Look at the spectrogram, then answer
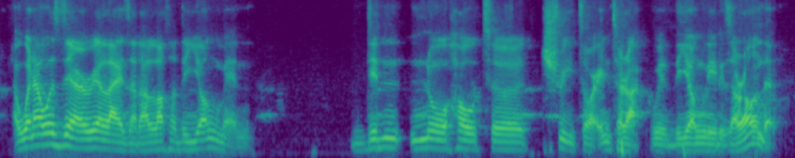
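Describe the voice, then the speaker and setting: With a Jamaican accent, a man speaks with lively intonation. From Jamaica, Kingston. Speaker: engineer and teacher. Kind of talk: interview.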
